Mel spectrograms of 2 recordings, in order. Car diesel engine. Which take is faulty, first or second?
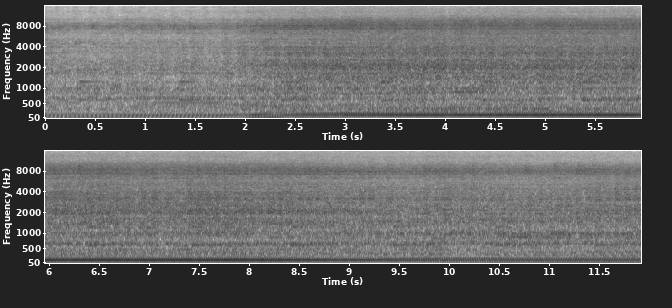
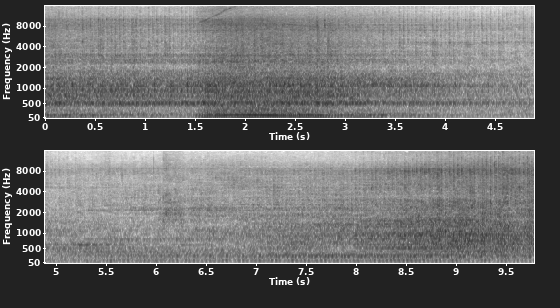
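first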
